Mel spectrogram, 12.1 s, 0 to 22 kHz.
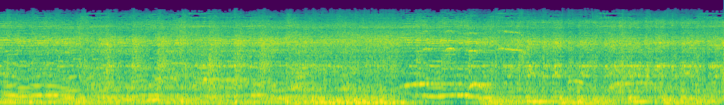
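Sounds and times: loud dance music: 0.0 - 12.0.

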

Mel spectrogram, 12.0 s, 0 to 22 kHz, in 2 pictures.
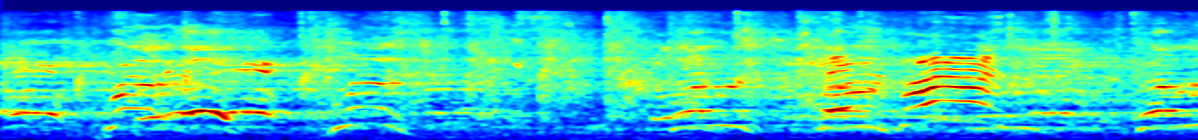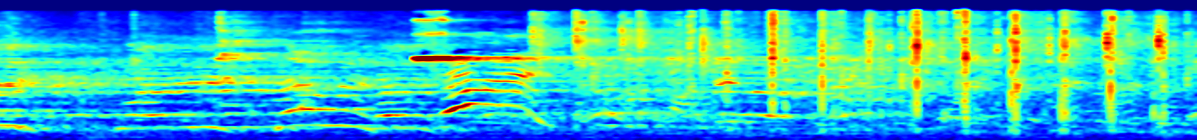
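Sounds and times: voices shouting in echoing gym: 0.0 - 10.3.

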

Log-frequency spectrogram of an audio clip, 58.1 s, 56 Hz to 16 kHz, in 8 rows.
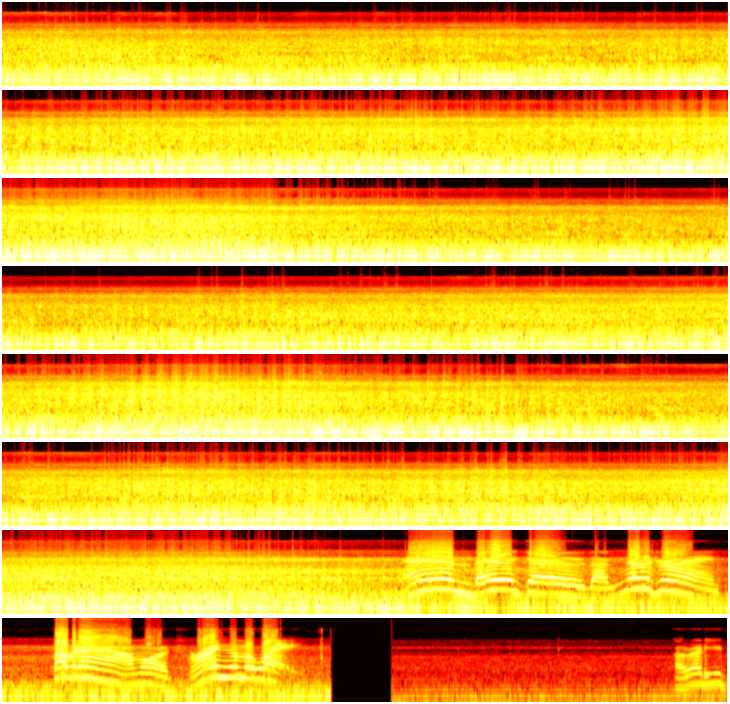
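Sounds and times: freight train wheels rumbling: 0.0 - 54.1, 54.8 - 58.0.

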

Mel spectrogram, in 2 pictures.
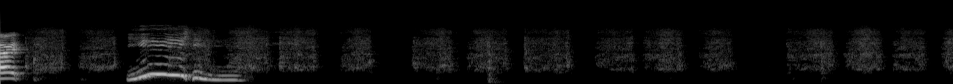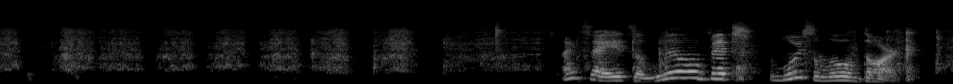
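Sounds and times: paintbrush stroking on canvas: 0.0 - 19.0.

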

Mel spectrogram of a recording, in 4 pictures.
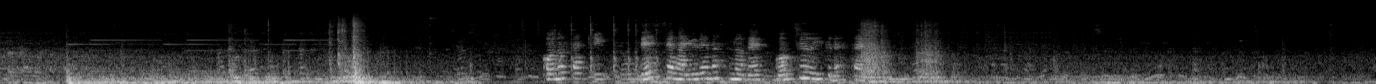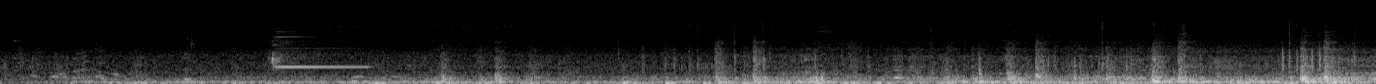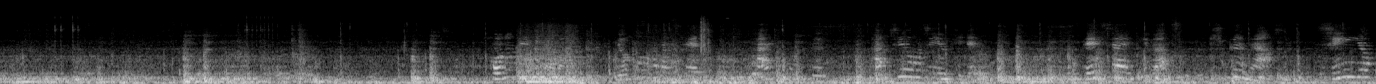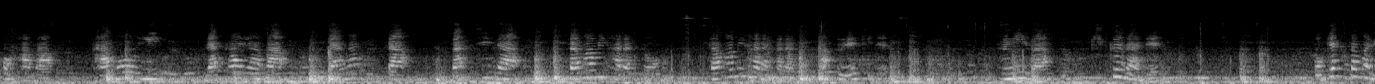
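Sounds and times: electric train running rumble: 0.0 - 5.2, 5.8 - 55.0
short single-tone beep: 16.5 - 17.5.

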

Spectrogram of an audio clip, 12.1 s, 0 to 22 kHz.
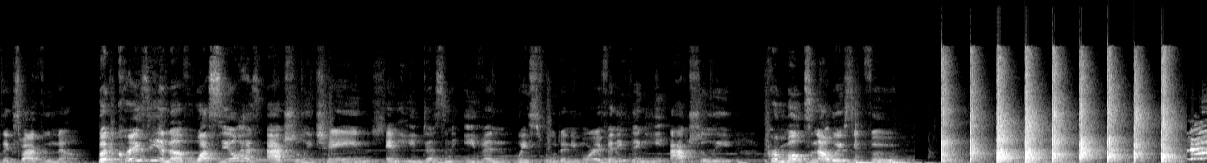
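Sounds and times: quick hand claps: 9.4 - 11.9.

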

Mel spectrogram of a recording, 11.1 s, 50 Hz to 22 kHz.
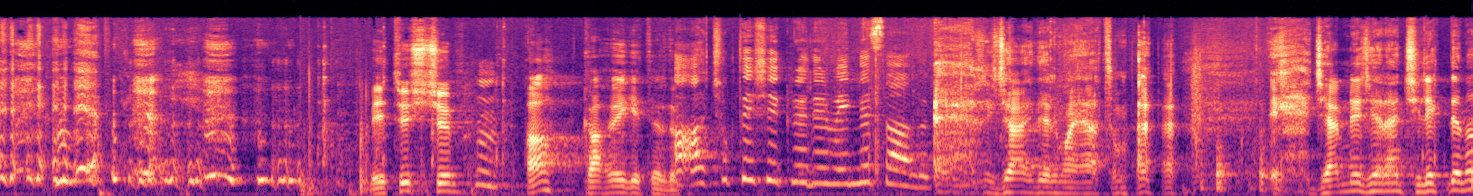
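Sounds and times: children laughing: 0.0 - 2.3.

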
